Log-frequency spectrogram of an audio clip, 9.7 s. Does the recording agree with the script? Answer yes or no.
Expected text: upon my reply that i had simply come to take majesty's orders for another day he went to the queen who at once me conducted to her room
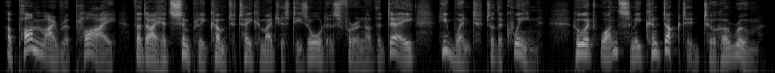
yes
